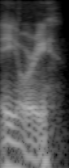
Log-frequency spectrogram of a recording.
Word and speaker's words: Eorie: AE. Eorie. Like Eeyore. Pronounced Aori.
